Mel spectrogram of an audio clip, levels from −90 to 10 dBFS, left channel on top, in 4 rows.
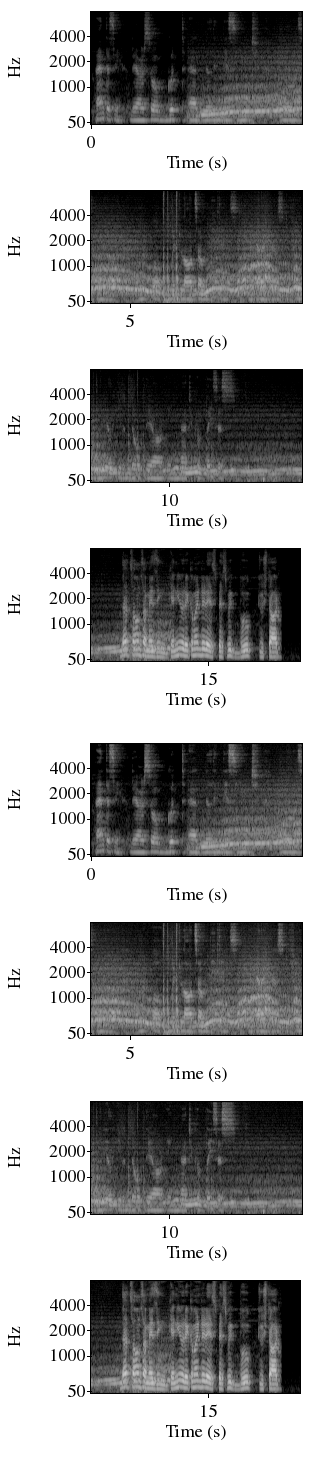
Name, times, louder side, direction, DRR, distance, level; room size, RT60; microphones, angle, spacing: voice 1, 0.1-11.6, right 2 dB, 70° right, 6.7 m, -37 dB
sound 1, 1.9-14.3, right 1 dB, 25° right, 2.9 m, -32 dB
voice 2, 13.2-16.5, right 3 dB, 50° right, 0.7 m, -22 dB
head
